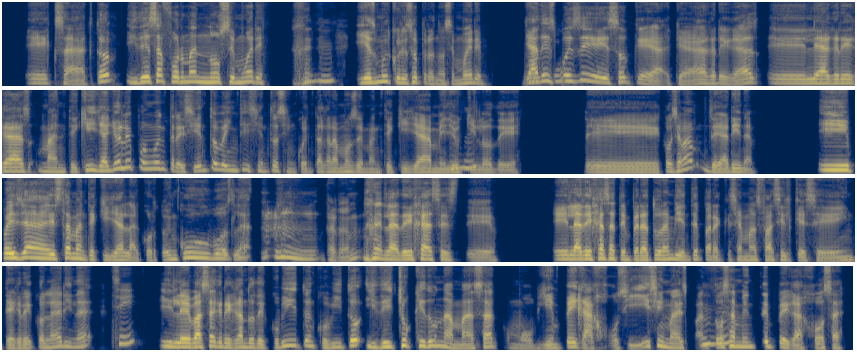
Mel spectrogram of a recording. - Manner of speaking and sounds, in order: chuckle; throat clearing
- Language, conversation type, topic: Spanish, podcast, Cómo empezaste a hacer pan en casa y qué aprendiste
